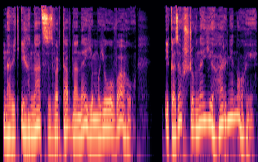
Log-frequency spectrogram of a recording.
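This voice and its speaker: A reserved middle-aged merchant in a storybook reading, muttering his thoughts in a dry, lowered voice, as a male narrator gives them. The tone is gravelly and close, with no room sound. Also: animated, moderate pace, warm tone, dry recording. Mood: musing.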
